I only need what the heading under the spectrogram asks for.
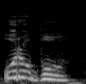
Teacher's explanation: Como no exemplo urubu, a mais forte é a última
